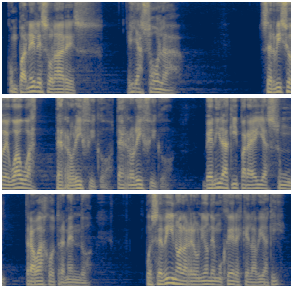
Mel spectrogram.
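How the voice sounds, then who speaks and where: A man with a Canarian Spanish accent, preaching a sermon as a pastor, swinging between impassioned high peaks and hushed prayer. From Canary Islands, Spain. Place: church sanctuary. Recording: church hall with long reverb.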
